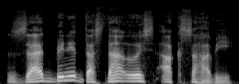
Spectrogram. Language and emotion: Kashmiri, neutral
